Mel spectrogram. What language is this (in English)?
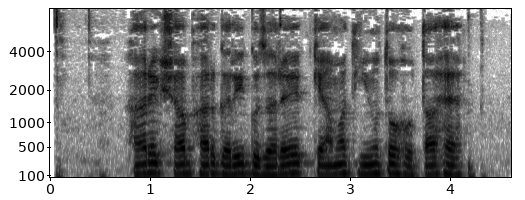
Urdu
